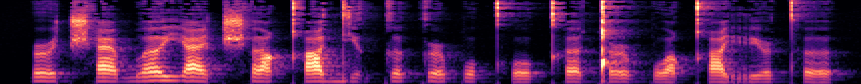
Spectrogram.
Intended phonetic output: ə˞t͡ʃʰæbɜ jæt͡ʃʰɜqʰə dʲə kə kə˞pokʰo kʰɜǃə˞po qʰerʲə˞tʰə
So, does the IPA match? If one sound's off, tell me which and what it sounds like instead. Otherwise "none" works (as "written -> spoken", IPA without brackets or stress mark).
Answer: none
